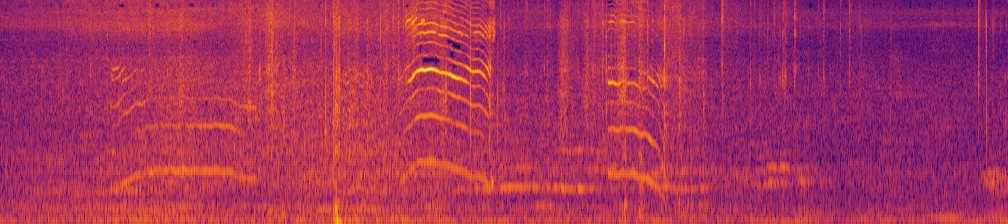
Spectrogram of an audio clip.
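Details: Domestic cat named Cimoi, giving birth to kittens: several drawn-out meows that arch up and fall, one higher squeaky harmonic-rich call midway, over a steady low engine-like hum with some human voices.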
